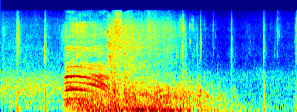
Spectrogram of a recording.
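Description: A sword strikes hard with a heavy impact.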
